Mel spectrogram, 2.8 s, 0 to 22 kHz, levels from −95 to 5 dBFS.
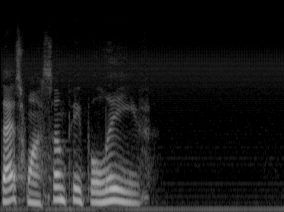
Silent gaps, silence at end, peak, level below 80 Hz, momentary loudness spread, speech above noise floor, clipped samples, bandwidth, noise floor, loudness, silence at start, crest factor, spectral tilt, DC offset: none; 1.35 s; -20 dBFS; -66 dBFS; 7 LU; 32 dB; under 0.1%; 15 kHz; -66 dBFS; -34 LUFS; 0 s; 16 dB; -7 dB/octave; under 0.1%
